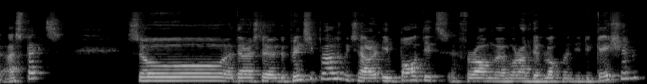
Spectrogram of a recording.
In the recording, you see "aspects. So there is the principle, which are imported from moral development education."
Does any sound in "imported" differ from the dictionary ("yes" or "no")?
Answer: no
